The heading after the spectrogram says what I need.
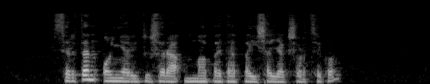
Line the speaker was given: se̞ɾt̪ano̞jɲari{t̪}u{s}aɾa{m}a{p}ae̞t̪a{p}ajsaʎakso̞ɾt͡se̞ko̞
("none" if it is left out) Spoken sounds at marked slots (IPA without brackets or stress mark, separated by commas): t̪, s, m, p, p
